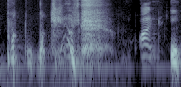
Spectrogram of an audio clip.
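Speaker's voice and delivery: soft, breath-only sputter going high; imitated frantic whisper. Hunter mimics his buddy filming in the tree, frantic whisper.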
